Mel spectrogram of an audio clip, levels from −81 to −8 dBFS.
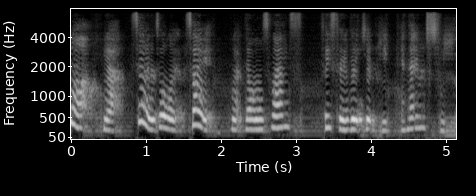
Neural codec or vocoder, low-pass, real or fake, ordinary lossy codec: codec, 16 kHz, 0.5 kbps, FreqCodec, smaller model; 7.2 kHz; fake; none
